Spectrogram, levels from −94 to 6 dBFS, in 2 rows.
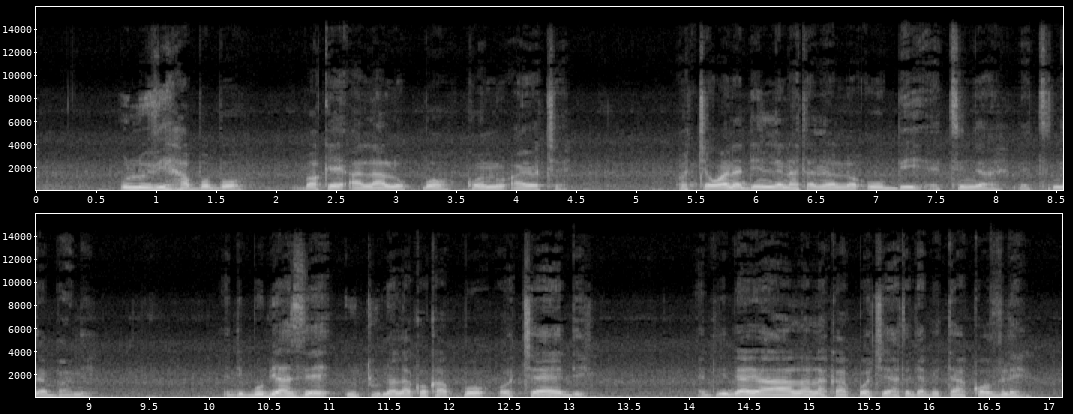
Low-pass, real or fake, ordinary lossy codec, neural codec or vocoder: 14.4 kHz; real; AAC, 64 kbps; none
